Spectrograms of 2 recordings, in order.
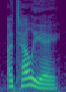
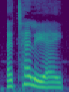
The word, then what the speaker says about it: atelier: Attelier. Attelier. Right. That's America. What's British? Italier. Atelier. It's the same thing.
